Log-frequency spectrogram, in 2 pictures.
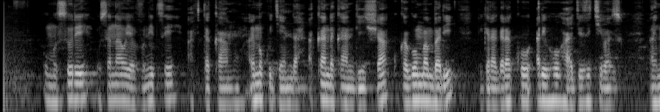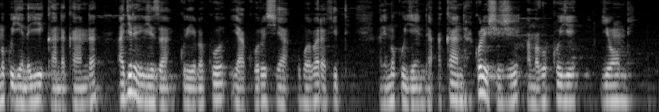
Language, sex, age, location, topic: Kinyarwanda, female, 25-35, Huye, health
